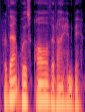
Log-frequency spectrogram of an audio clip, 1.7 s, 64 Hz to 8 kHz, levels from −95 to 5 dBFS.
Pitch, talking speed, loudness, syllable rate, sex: 100 Hz, 280 wpm, -15 LUFS, 4.9 syllables/s, male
